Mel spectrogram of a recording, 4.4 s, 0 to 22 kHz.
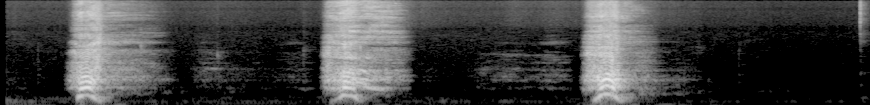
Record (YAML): exhalation_length: 4.4 s
exhalation_amplitude: 29451
exhalation_signal_mean_std_ratio: 0.26
survey_phase: beta (2021-08-13 to 2022-03-07)
age: 65+
gender: Male
wearing_mask: 'No'
symptom_none: true
smoker_status: Never smoked
respiratory_condition_asthma: false
respiratory_condition_other: false
recruitment_source: REACT
submission_delay: 1 day
covid_test_result: Negative
covid_test_method: RT-qPCR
